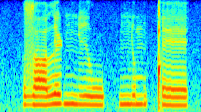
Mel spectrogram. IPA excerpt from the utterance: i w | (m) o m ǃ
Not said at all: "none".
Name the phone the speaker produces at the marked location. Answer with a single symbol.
ɲ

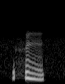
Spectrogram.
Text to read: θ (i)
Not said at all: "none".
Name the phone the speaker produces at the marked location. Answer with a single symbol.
i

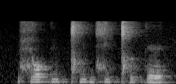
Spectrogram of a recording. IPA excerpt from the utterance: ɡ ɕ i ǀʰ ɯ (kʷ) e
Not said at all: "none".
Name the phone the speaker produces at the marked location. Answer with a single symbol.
k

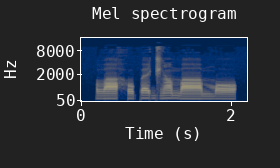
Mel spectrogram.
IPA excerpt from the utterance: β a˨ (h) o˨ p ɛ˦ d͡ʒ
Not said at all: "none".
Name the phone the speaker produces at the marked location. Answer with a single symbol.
h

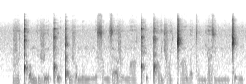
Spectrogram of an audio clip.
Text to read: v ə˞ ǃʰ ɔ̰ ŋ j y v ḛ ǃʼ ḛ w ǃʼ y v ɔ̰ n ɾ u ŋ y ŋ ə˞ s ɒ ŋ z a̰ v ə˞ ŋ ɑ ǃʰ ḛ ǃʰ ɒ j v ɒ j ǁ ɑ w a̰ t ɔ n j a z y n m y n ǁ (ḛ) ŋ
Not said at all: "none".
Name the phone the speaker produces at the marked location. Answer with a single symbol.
ḛ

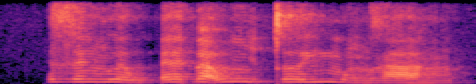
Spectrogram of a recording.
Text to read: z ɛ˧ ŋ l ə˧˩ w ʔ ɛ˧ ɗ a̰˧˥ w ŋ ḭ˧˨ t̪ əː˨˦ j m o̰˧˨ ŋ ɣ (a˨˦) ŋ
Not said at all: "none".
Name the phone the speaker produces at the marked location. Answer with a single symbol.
a˧˩˨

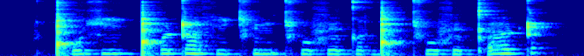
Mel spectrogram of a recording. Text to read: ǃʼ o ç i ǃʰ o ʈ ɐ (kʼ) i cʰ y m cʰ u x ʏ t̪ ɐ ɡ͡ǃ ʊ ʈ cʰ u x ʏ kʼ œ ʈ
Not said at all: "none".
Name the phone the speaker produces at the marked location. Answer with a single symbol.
x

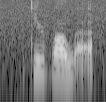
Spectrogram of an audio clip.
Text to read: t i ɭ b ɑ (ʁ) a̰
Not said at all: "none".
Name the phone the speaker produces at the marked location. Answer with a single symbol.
w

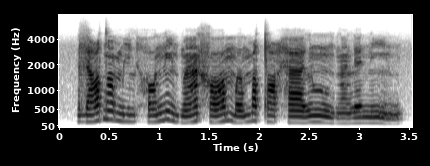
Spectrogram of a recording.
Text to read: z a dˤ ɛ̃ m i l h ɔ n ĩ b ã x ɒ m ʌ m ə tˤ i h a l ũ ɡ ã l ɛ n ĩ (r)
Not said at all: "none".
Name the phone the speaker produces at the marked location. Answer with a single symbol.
n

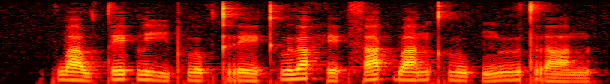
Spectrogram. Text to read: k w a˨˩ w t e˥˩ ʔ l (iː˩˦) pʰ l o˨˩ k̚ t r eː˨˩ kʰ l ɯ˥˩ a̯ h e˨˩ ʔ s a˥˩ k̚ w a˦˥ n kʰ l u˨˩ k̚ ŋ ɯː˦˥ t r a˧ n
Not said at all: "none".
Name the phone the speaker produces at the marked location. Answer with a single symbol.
iː˩˦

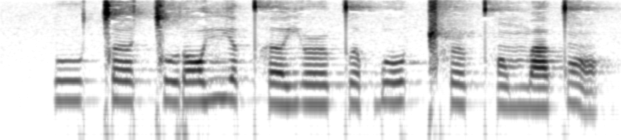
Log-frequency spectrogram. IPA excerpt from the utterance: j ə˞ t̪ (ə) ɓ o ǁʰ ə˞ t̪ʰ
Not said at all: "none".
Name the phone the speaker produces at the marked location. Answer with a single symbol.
ə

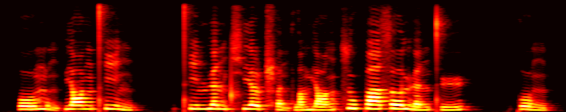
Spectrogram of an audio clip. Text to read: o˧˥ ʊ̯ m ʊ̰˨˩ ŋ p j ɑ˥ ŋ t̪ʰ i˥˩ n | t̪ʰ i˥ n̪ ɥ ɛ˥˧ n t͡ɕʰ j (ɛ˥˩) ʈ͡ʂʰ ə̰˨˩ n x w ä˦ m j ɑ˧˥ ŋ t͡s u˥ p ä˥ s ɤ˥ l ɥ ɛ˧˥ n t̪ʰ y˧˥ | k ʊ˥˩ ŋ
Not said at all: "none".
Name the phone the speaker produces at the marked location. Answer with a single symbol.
ɛ˥˩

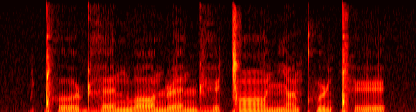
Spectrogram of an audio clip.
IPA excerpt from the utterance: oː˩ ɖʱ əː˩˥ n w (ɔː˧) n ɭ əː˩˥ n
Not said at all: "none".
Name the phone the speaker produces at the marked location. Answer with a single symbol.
ɔː˧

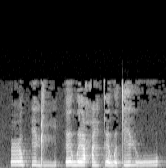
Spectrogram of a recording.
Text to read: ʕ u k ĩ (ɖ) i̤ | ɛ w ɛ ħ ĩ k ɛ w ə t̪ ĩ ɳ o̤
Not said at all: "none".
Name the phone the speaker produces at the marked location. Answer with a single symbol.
ɖ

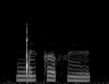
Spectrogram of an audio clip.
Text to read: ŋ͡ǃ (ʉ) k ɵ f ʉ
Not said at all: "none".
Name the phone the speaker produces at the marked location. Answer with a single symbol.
ʉ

